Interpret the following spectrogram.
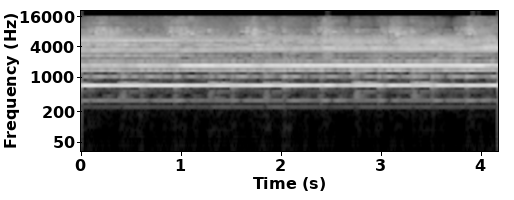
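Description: A male Baul singer holding one long, steady sung note, reached by a quick sliding run just before.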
